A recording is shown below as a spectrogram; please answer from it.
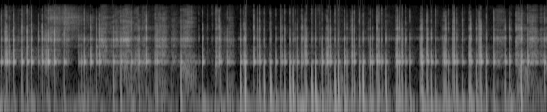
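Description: Fingertips tap rapidly on a wide, hollow, empty large cardboard paper roll tube held diagonally, giving resonant hollow hits. The dense stream of taps blurs together with a steady low body and a constant mid-pitched ring.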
